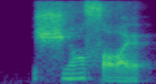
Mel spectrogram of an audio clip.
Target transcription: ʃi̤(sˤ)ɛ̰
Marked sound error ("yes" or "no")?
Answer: no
